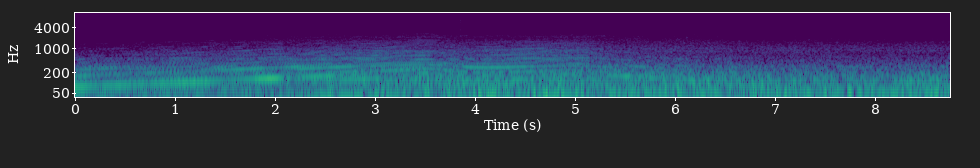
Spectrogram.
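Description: A 2024 Nissan Altima's 2.5-litre four-cylinder engine, driving through its CVT, pulling away from a stop under acceleration, heard from inside the cabin. The engine note rises over the first couple of seconds, then holds fairly steady while road noise carries on underneath.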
